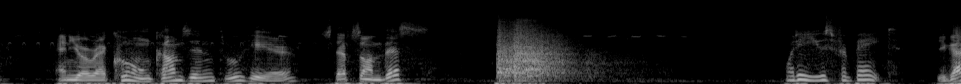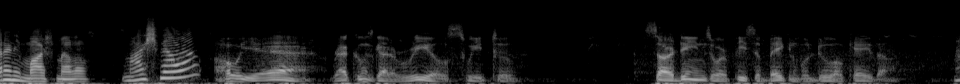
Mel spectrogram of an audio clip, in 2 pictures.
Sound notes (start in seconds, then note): 4.9 loudly clangs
